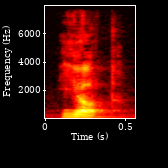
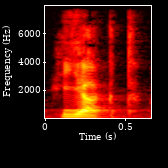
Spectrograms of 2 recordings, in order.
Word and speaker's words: yacht: Слово яхта на Английском Yacht – Буква A читается как твердое [O], а диграф CH не читается вовсе. Yacht – . Ни в коем случае не произносите это слово как .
